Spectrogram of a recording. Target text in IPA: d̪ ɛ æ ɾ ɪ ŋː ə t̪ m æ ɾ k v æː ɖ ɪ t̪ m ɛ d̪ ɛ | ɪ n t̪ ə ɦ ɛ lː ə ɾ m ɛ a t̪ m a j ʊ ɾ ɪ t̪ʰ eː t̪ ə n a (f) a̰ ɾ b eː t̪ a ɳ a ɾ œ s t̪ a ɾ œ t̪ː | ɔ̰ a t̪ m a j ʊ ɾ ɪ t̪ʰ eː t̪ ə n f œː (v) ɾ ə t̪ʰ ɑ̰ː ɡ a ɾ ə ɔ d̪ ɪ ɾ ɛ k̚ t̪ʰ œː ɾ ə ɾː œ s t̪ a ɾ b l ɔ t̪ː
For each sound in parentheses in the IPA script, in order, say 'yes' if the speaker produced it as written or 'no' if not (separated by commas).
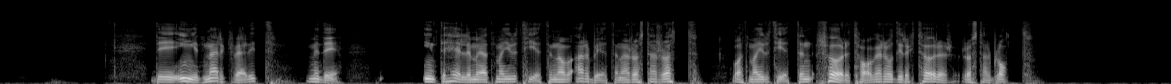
no, no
